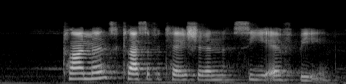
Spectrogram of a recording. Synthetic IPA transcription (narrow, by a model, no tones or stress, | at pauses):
kʰlaɪmə̃tkʰlasɪfikʰeʃɔ̃nsiɛfbḭː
